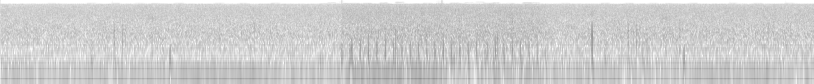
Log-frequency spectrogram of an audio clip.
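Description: A steady low electrical hum, with a short rough, rapidly pulsing buzz about two seconds in and a single faint click near the end.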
